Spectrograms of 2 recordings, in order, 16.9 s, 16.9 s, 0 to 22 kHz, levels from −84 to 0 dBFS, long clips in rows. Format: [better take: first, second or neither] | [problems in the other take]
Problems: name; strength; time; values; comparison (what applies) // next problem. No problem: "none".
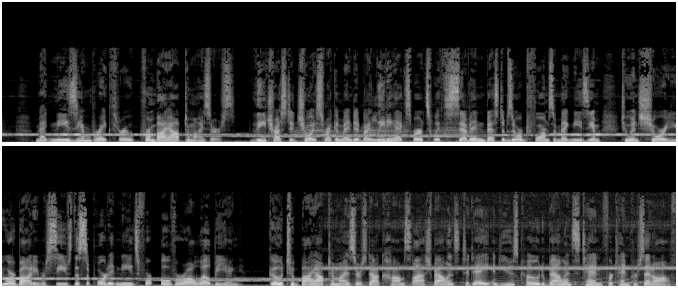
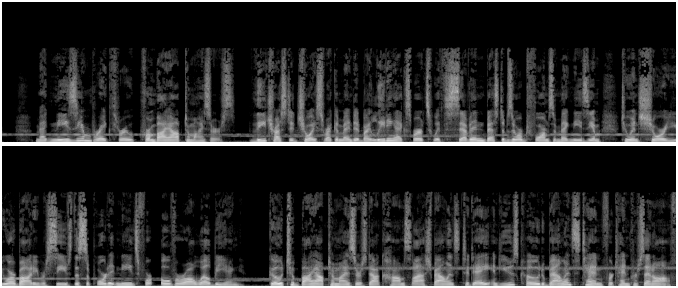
second | animal sounds; loud; throughout; 10 dB below the speech; faint in the second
